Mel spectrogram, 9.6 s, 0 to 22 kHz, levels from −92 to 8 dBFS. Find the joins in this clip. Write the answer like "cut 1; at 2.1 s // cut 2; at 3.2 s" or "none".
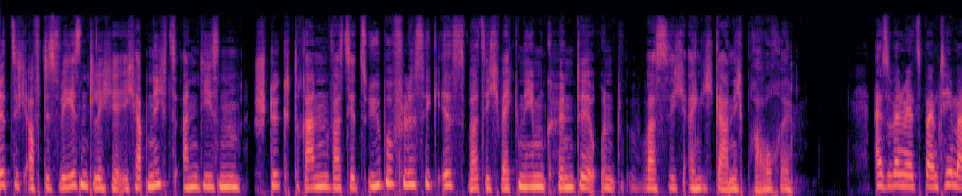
cut 1; at 2.5 s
